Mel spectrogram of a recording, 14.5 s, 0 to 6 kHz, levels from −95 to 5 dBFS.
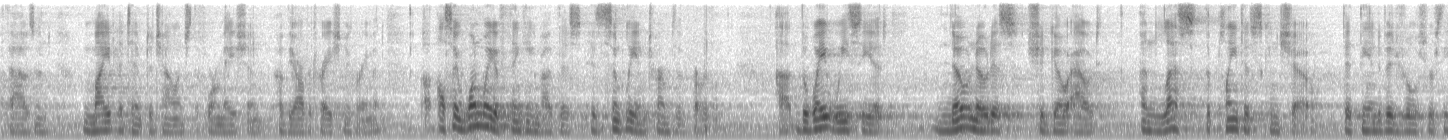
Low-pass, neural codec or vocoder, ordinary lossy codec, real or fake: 5.4 kHz; none; Opus, 64 kbps; real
